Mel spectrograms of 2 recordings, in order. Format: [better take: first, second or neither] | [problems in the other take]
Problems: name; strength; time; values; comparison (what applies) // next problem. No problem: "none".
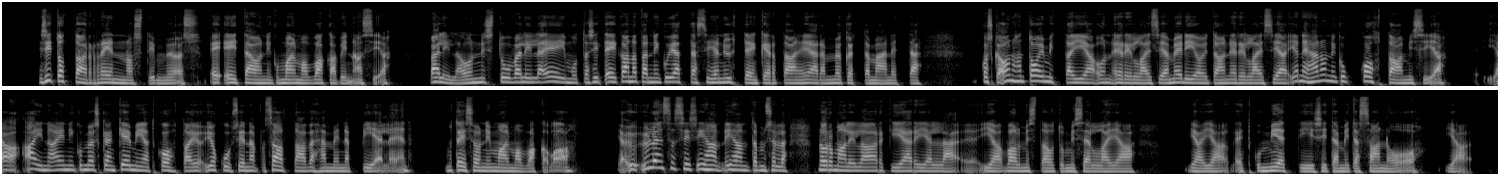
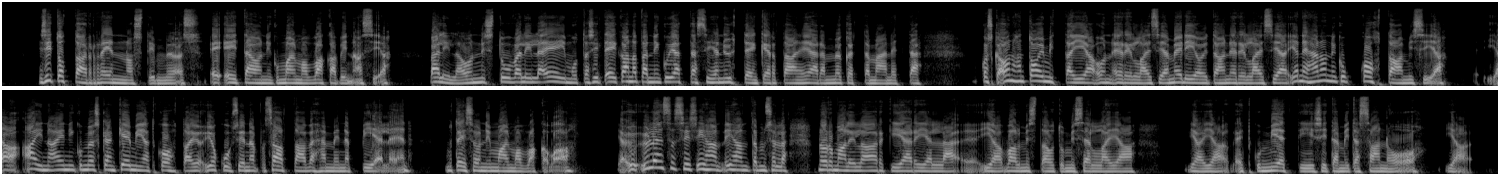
first | distortion; slight; 10 dB below the speech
